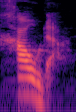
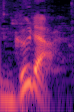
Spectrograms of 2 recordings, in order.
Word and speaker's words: Gouda: grown up in the city of hauda or how they call it in other countries gouda and you most probably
